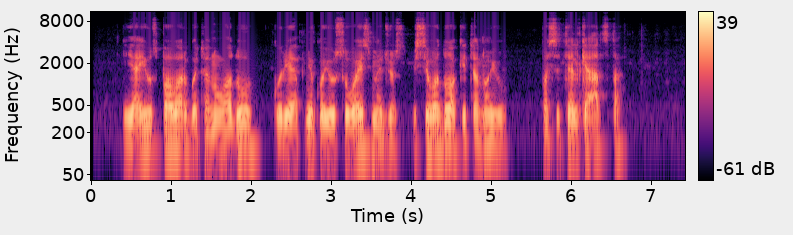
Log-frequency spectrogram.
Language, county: Lithuanian, Vilnius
